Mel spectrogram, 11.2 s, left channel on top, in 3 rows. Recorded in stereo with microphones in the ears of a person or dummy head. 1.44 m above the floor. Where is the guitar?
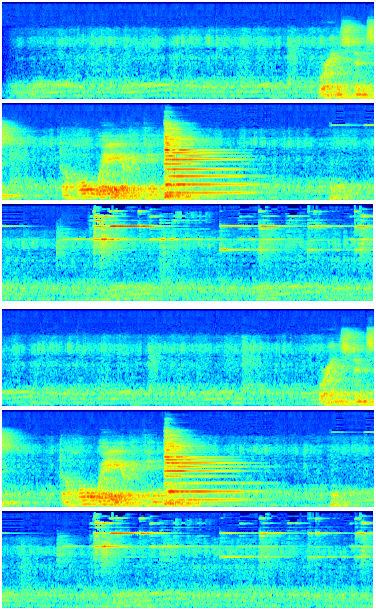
Centre (ahead or behind), 3.5 m.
